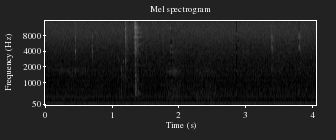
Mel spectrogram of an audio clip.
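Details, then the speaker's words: Valor electric fire after control board repair, on high setting: steady fan hum with a low drone and a few sharp relay clicks near the start; heater cycling normally, all working. "So, did you hear the relay clicking?"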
